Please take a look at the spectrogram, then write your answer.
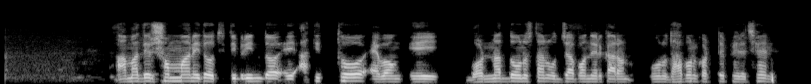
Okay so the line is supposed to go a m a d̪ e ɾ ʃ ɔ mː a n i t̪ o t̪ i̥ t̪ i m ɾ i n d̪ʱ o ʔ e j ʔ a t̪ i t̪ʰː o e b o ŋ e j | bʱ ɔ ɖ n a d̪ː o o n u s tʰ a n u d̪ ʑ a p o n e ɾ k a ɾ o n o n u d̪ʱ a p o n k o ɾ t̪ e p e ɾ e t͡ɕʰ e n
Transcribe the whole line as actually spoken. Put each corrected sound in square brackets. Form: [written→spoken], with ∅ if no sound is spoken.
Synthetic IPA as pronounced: a m a d̪ e ɾ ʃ ɔ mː a n i t̪ o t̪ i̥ t̪ i [m→b] ɾ i n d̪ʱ o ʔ e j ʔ a t̪ i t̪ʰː o e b o ŋ e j | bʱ ɔ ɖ n a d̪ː o o n u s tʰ a n u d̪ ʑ a p o n e ɾ k a ɾ o n o n u d̪ʱ a p o n k o ɾ t̪ e p e ɾ e t͡ɕʰ e n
